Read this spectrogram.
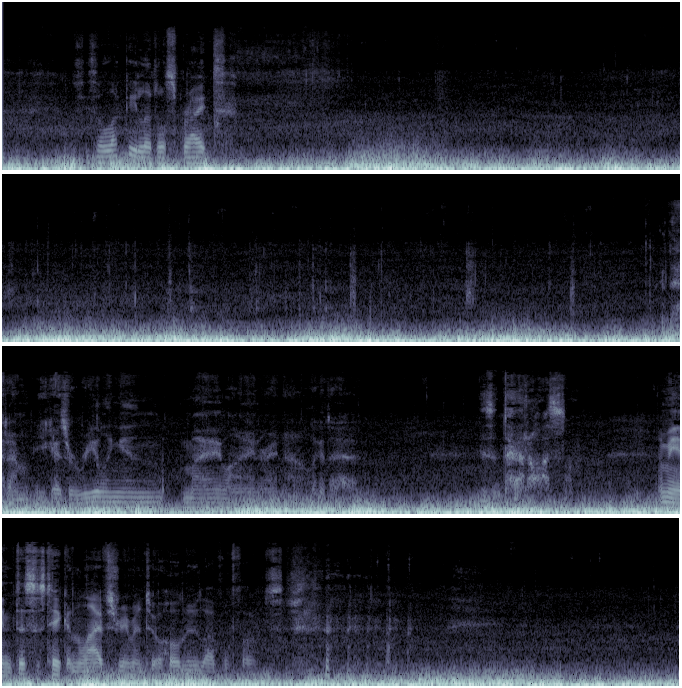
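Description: Wind blows steadily across the microphone outdoors.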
